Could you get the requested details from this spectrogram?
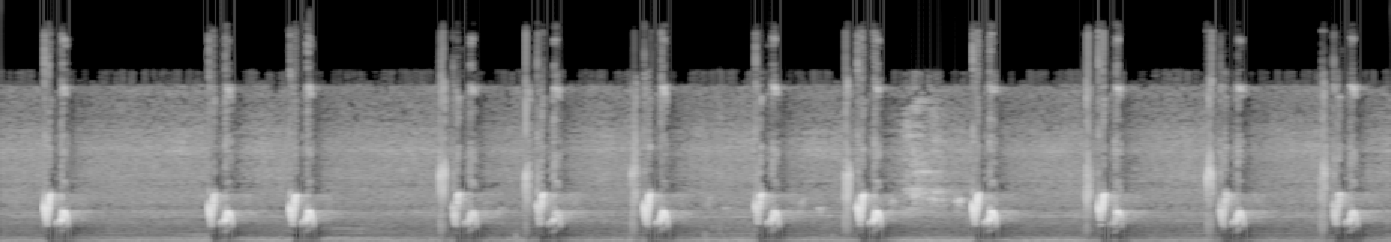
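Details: Repeated high chirps from a red-headed prinia, a recording meant as a lure and master for songbirds; each burst is a clipped double note, the phrases spaced about one second apart, some in close pairs.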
